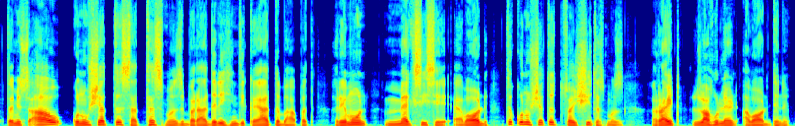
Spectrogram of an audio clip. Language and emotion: Kashmiri, neutral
